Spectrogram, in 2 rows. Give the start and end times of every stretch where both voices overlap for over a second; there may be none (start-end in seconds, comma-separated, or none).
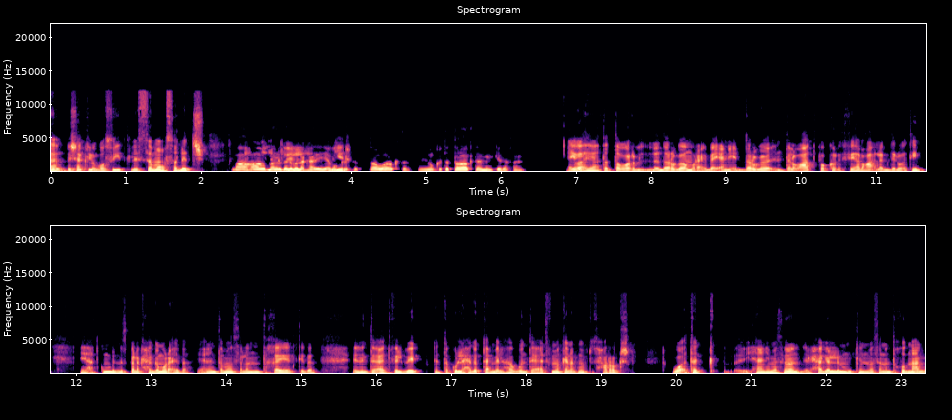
2.6-4.0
